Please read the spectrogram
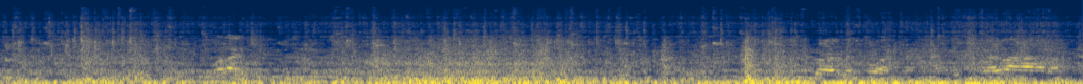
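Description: A moving bus heard from inside the passenger cabin: steady engine rumble and road noise, with a single sharp knock about two-thirds of the way through.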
